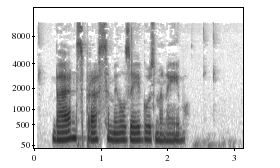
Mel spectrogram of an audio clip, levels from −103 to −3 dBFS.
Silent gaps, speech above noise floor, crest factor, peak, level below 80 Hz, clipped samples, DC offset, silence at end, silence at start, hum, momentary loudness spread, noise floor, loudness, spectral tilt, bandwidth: none; 32 dB; 20 dB; -6 dBFS; -58 dBFS; under 0.1%; under 0.1%; 0.85 s; 0.25 s; none; 9 LU; -56 dBFS; -25 LUFS; -4.5 dB/octave; 11.5 kHz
